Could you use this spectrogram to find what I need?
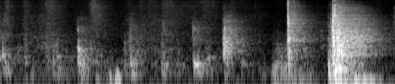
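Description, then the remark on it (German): The door of a theater room is handled with a run of soft knocks and bumps that grow louder, ending in a heavy slam as it is shut and then locked. No one speaks. “Mach mal die Tür hinter dir zu, damit niemand kommt.”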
